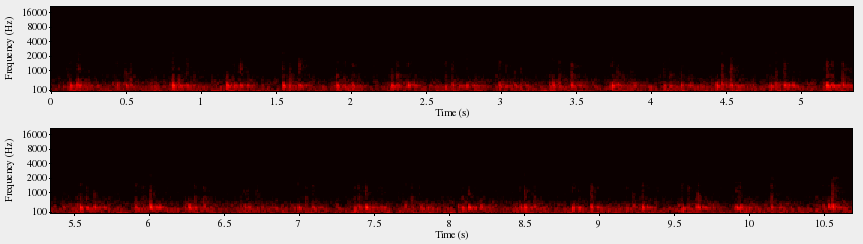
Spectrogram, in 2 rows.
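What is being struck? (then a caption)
Small textured rubber ball. A small, hollow, orange-pink rubber sensory ball with a spiky, nubby surface is held in both hands close to the microphone while fingertips and nails tap and scratch its texture. About 34 soft, dull taps land at an uneven pace, with a hollow tone around 293 Hz and a quiet scratchy rustle between them. Each tap dies away quickly.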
